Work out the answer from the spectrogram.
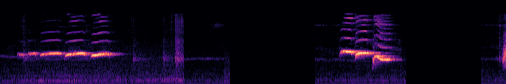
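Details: A female laughingthrush in breeding condition calls to a male, giving two bursts of clear, slurred whistles, each a quick run of mid-pitched notes, separated by a long pause over a faint low hum.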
